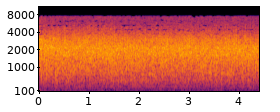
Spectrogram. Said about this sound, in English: And here come the stars. The audience breaks into applause as Joan Blondell and Melvin Douglas enter our Gulf Theater stage.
